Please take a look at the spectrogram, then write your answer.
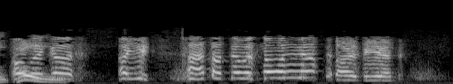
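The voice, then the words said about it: Poor put-on Yiddish rabbi accent. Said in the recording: “my Yiddish rabbi accent sucks.”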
